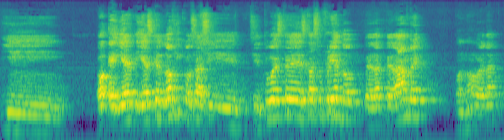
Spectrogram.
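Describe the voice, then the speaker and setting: Male preacher, high voice, chatty sermon style, recorded from a distance. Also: a little slow. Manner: conversational, keeps asking "¿verdad?" and addressing "hermanos". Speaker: preacher teaching a Bible lesson. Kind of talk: informal sermon. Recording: very echoey hall, mic far off.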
